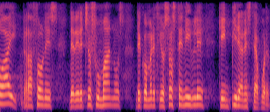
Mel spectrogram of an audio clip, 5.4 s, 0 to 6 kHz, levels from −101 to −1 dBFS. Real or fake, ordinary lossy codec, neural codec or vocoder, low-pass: fake; none; codec, 24 kHz, 1.2 kbps, DualCodec; 5.4 kHz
